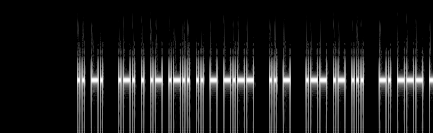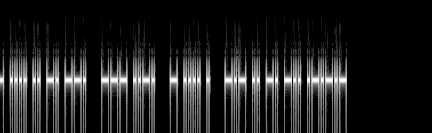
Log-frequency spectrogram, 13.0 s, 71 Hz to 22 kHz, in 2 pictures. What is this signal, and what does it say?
Morse code, heard as a keyed tone, about 34 wpm, 700 Hz. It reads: IN REALITY IT WAS NOTHING OF THE KIND.
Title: Sentences from Top 1200 Words 35wpm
